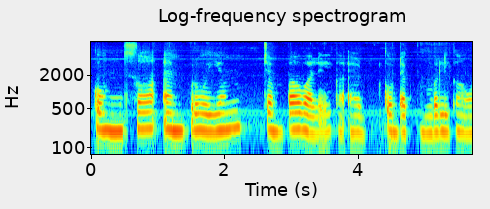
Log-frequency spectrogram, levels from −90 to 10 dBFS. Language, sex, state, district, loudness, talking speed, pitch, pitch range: Hindi, female, Chhattisgarh, Raipur, -17 LUFS, 75 wpm, 200 Hz, 190-210 Hz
